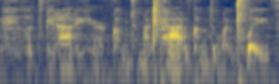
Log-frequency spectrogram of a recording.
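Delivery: breathy whisper, very quiet, right at the ear. Retelling what a guy kept saying in the speaker's ear: imitating a whisper. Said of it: "he's still whispering up in my ear".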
